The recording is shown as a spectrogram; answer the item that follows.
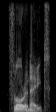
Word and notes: fluoridate: British English

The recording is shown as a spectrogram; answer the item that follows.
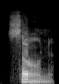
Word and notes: sone: American English

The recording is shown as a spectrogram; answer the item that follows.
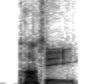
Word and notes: puttee: British English

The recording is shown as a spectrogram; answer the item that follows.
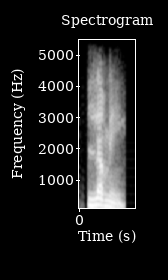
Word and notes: lumme: Indian

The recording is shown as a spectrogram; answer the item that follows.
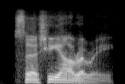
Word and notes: certiorari: British English

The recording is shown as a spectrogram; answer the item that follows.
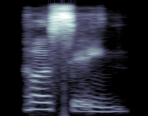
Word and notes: hircine: Indian

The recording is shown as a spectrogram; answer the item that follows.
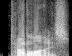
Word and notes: totalize: American English

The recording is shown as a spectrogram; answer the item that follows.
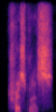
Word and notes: trismus: American English

